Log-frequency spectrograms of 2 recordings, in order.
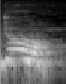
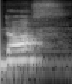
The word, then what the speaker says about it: dos: And then you have do, do, do is back. Do. No, you are not pronouncing S there also. You are not pronouncing it as dos. It's do.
